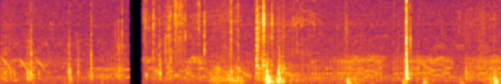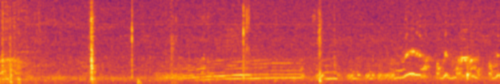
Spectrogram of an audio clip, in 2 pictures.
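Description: Birds calling in the treetops: scattered short clicks and chirps, then a run of whistled notes that rise and level off in the second half. The sound drops out completely for a moment early on.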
